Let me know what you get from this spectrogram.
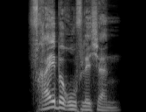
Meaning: inflection of freiberuflich: 1. strong genitive masculine/neuter singular 2. weak/mixed genitive/dative all-gender singular 3. strong/weak/mixed accusative masculine singular 4. strong dative plural
- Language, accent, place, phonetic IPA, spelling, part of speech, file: German, Germany, Berlin, [ˈfʁaɪ̯bəˌʁuːflɪçn̩], freiberuflichen, adjective, De-freiberuflichen.ogg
